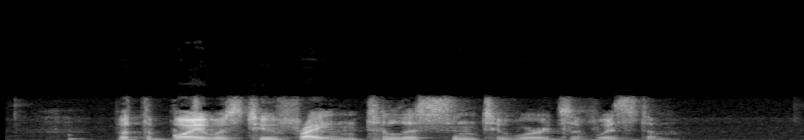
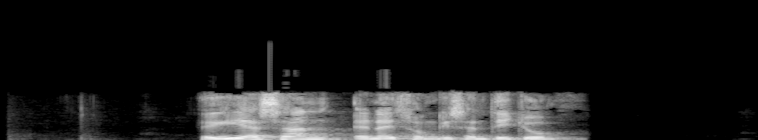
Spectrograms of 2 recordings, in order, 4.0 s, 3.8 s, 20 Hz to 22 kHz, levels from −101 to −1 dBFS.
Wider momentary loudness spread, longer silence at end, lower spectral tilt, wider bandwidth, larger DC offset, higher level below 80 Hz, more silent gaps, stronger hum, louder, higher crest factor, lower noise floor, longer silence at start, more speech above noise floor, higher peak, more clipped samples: first, 18 LU vs 8 LU; second, 0.7 s vs 0.95 s; about the same, -2.5 dB/octave vs -3.5 dB/octave; second, 7.2 kHz vs 8 kHz; neither; about the same, -58 dBFS vs -58 dBFS; neither; neither; second, -25 LUFS vs -13 LUFS; first, 28 dB vs 16 dB; second, -75 dBFS vs under -90 dBFS; second, 0.35 s vs 1 s; second, 47 dB vs over 77 dB; about the same, -2 dBFS vs 0 dBFS; neither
